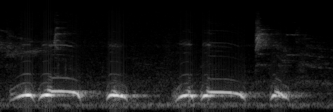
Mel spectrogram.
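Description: Eurasian Collared Dove gives a soft, burry three-note coo, the long middle note stressed, repeated twice. Faint high chirps from other birds sound behind.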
